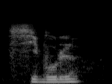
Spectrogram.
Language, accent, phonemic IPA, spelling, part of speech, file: French, France, /si.bul/, ciboule, noun, LL-Q150 (fra)-ciboule.wav
- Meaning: scallion, spring onion (Allium fistulosum)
